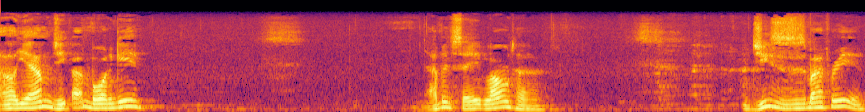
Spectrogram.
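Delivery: lukewarm, half-hearted, unconvinced, going-through-the-motions delivery. Mocking a believer who speaks about faith without conviction: unconvinced, half-hearted tone. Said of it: "talk about your faith in that same manner".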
